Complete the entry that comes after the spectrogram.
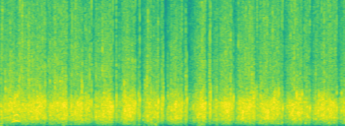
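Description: Sustained audience applause, a dense, steady wash of many hands clapping at a constant loudness for several seconds, with no voices standing out above it.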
